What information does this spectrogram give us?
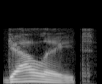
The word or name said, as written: gallate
